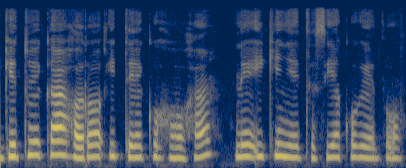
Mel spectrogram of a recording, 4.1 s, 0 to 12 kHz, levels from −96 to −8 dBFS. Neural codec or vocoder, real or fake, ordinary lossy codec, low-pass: vocoder, 22.05 kHz, 80 mel bands, WaveNeXt; fake; none; 9.9 kHz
